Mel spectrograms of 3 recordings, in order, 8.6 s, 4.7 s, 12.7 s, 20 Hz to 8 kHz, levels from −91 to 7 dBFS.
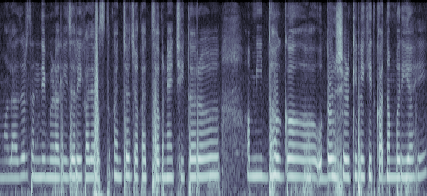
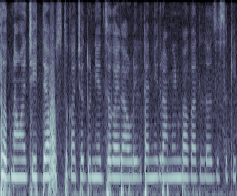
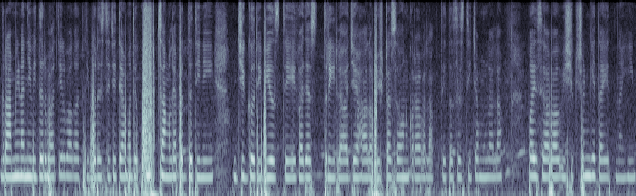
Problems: constant background noise, continuous background conversations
